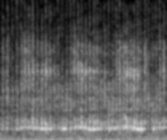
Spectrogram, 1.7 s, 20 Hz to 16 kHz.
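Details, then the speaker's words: Zebco Z20 vintage spinning reel after service and drag check: handle spins with an even light whirr and soft regular ticking, no grinding; turns freely and smoothly. "turnning nice and free and easy let's lock in our bail bail fir is nice and easy this one's ready to go fishing again"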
